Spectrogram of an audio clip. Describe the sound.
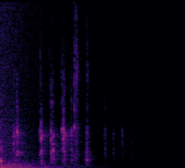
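Faint typing on a computer keyboard: a quick run of soft clicks that thins out into a few isolated taps and then stops.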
